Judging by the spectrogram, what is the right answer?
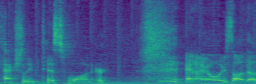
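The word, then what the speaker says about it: Pißwasser: People pronounce it as PIB water. That's not what it is. A German STE is two S's, so it's actually piss water.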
